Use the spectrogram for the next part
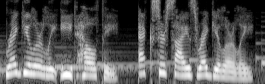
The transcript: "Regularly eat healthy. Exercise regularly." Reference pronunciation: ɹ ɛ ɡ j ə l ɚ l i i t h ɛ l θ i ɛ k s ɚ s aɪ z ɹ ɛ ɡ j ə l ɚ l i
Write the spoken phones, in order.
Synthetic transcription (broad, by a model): ɹ ɛ ɡ j l ɚ l i i t h ɛ l θ i ɛ k s ɚ s aɪ z ɹ ɛ ɡ j l ɚ l i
